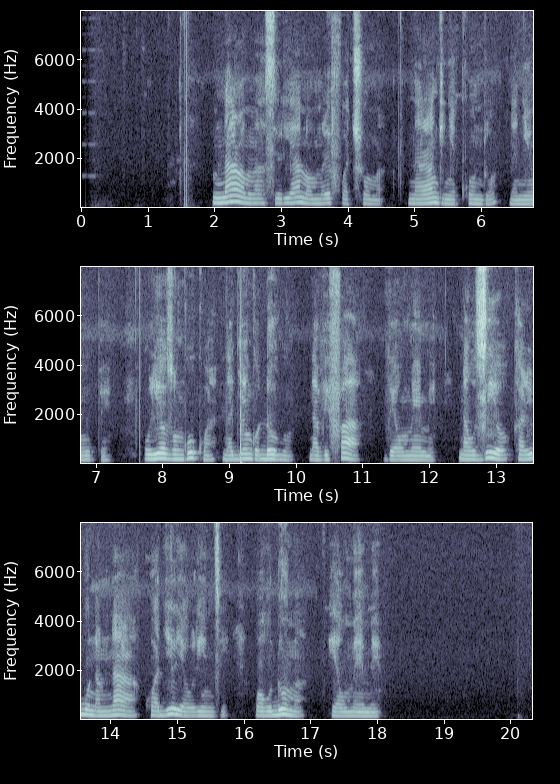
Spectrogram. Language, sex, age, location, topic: Swahili, female, 18-24, Dar es Salaam, government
